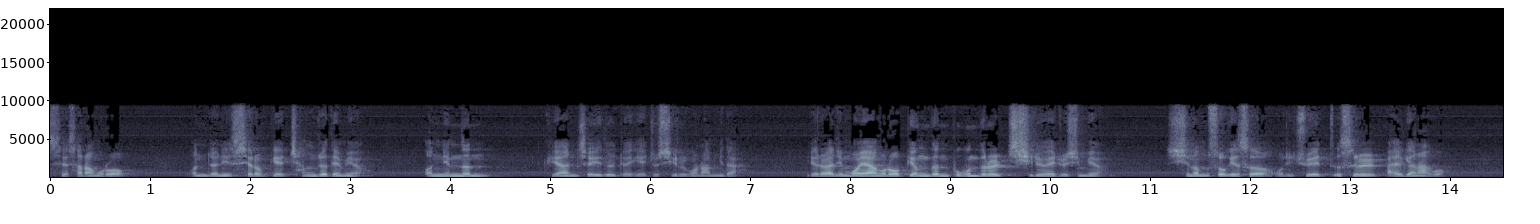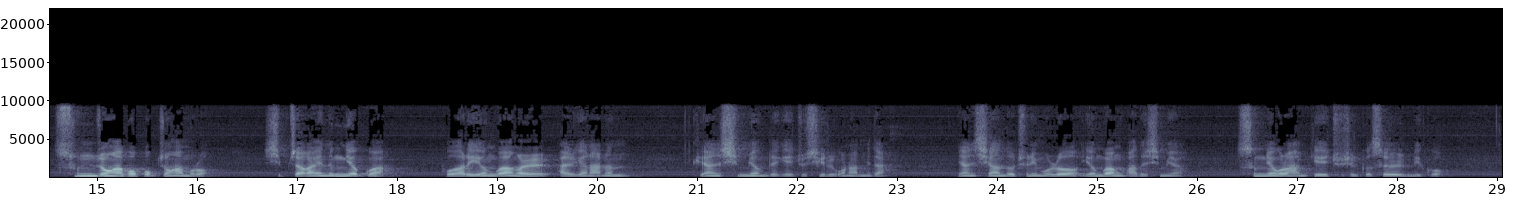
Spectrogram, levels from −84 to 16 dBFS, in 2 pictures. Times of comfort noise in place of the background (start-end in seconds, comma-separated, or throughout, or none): none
